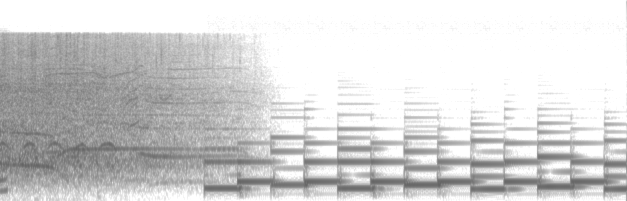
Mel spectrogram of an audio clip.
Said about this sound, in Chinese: 故事开门，请掌声鼓励鼓励鼓励鼓励。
